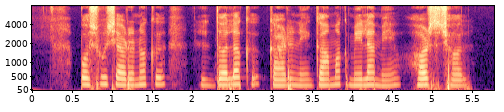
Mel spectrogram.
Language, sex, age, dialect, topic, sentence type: Maithili, female, 51-55, Southern/Standard, agriculture, statement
